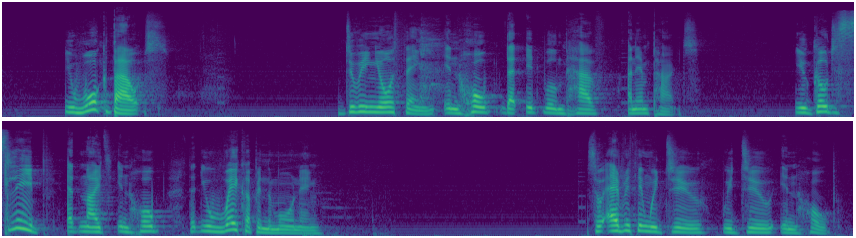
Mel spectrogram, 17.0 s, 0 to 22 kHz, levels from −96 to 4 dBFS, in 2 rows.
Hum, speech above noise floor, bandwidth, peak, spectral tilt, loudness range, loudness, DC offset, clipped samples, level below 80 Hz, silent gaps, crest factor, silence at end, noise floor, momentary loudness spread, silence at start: 50 Hz at -65 dBFS; 41 dB; 16 kHz; -10 dBFS; -6.5 dB/octave; 5 LU; -32 LUFS; under 0.1%; under 0.1%; -66 dBFS; none; 24 dB; 0.25 s; -73 dBFS; 12 LU; 0.65 s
